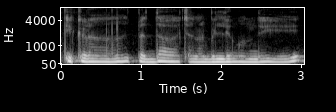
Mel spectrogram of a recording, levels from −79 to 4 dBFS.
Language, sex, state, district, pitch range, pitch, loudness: Telugu, male, Andhra Pradesh, Annamaya, 145-170 Hz, 155 Hz, -15 LUFS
